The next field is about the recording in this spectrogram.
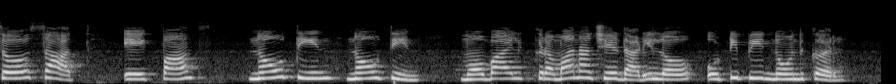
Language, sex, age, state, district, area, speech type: Goan Konkani, female, 18-30, Goa, Salcete, rural, read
